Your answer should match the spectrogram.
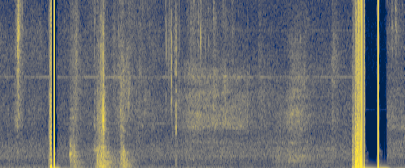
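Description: A pickup truck door shut with a single bang that fades out. About three seconds later come two loud bangs close together, as the Chevrolet Colorado's tailgate is dropped open.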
